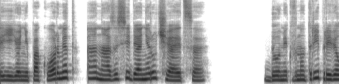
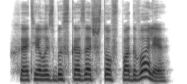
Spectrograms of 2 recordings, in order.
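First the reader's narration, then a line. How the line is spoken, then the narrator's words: Cold, curt. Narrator (Russian): холодно бросил эльф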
